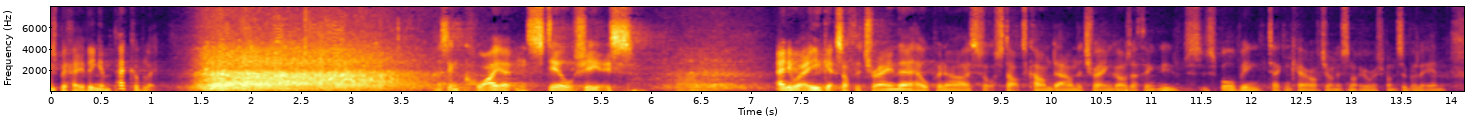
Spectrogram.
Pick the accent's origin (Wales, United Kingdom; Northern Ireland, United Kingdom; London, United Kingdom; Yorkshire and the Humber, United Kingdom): London, United Kingdom; Bermondsey; born there; I've got a face, mate. I was born in Bermondsey.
